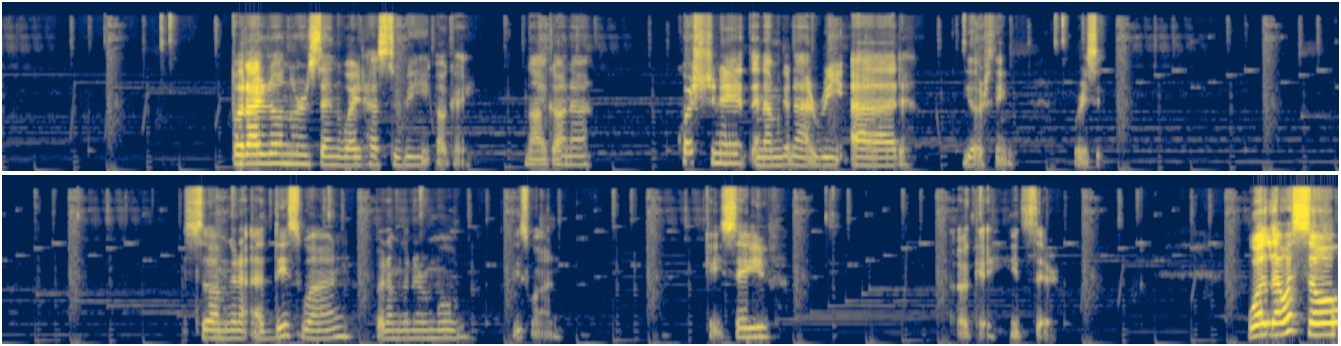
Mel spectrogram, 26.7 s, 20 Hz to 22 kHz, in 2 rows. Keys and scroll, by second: 16.1 super+c, 19.6 super+s.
